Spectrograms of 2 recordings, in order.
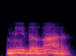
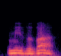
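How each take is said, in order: Both takes have the same delivery.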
